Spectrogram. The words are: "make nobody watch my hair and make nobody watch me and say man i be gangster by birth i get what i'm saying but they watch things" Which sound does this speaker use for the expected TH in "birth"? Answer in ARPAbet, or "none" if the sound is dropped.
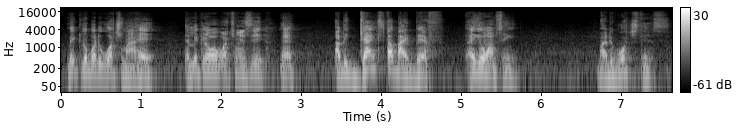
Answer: F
